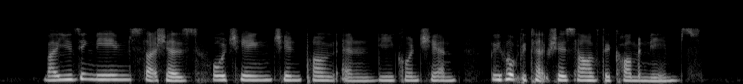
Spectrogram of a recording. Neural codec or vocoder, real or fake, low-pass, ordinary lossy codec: codec, 24 kHz, 3 kbps, HILCodec; fake; 5.4 kHz; none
